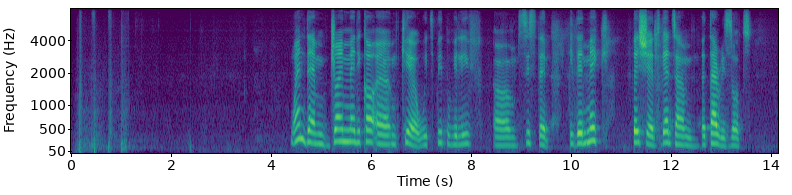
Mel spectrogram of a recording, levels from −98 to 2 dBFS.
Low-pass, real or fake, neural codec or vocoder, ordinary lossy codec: none; fake; codec, 16 kHz, 0.8 kbps, ZipCodec; none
